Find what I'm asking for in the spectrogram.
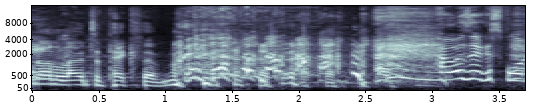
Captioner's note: laughter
